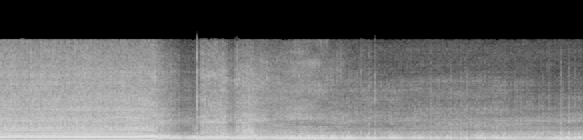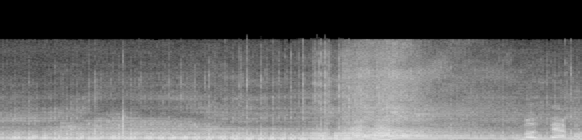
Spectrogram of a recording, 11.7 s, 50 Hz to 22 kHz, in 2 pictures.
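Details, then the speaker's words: Makita 5600 (Dolmar-built) chainsaw with freshly sharpened chain (rakers possibly filed too low): revs high, steady strong drone through the cut without bogging, picks up cleanly after; cutting much nicer than the dull chain. "cutting a lot nicer now let's see the RPMs in the cut make sure we get it all squared away"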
